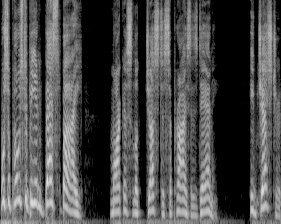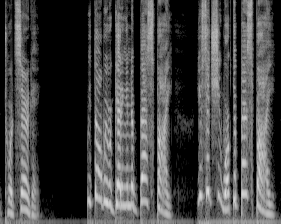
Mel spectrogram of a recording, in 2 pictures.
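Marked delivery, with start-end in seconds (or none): 0.0-1.6 high, loud panicked cry; alarmed cry. A narrator's reading. Danny realizing they came out in Michael's, alarmed cry. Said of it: "he cried". 7.4-11.1 higher, louder indignant protest; accusing complaint. A narrator's reading. Marcus turning on Sergei for the wrong store, indignant.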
